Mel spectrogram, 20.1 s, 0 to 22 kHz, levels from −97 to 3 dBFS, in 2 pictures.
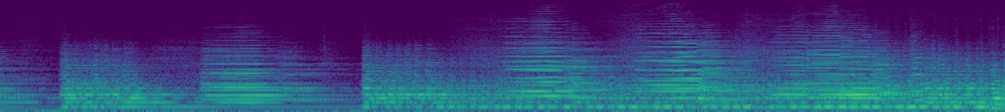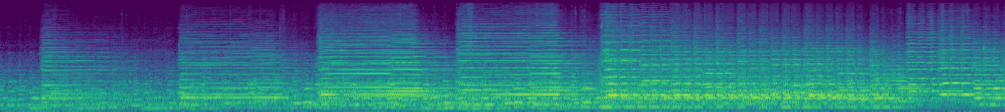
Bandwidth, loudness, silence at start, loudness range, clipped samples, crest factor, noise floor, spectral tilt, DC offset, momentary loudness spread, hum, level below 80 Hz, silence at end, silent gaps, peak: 16 kHz; -21 LUFS; 0 s; 20 LU; under 0.1%; 20 dB; -53 dBFS; -5.5 dB/octave; under 0.1%; 21 LU; none; -58 dBFS; 0 s; none; -2 dBFS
